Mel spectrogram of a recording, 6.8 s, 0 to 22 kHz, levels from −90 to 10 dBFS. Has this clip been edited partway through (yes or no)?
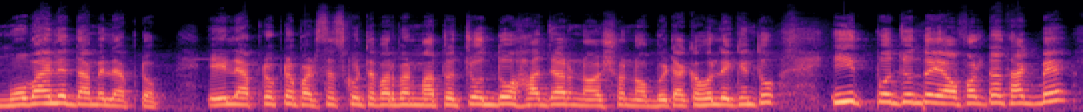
no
